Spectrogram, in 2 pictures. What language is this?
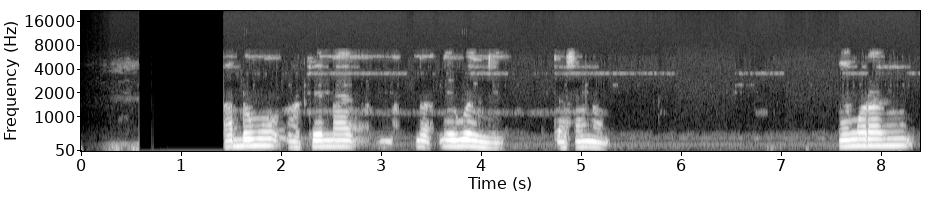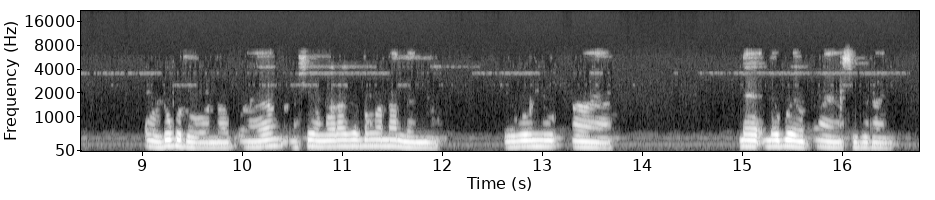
Masai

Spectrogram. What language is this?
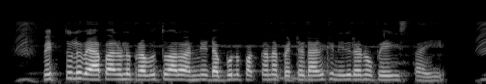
Telugu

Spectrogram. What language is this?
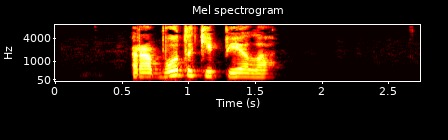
Russian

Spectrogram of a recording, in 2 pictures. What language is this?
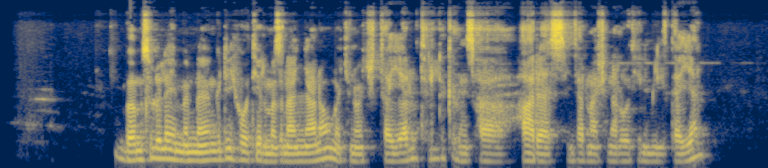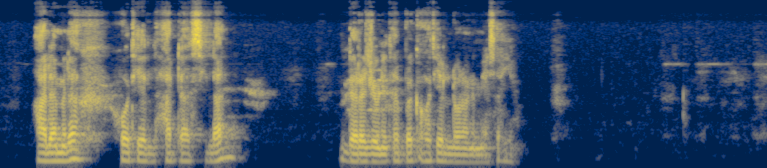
Amharic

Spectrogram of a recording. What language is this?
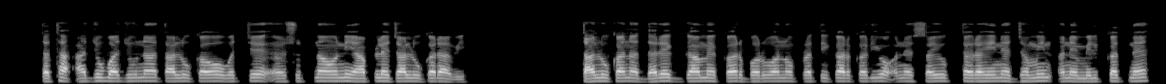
Gujarati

